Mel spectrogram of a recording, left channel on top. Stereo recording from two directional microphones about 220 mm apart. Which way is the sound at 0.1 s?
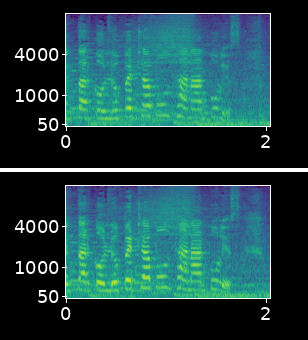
10° right (ahead or behind).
